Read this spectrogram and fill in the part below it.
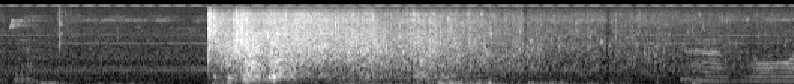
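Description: A boy splashes into water with a loud splash.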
